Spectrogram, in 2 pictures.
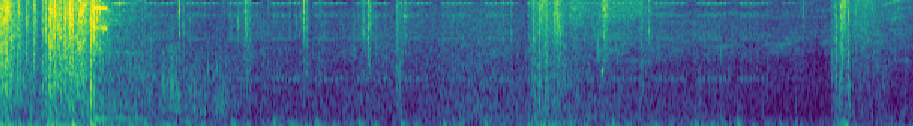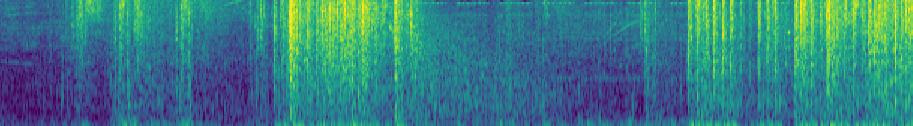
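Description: Rapid gunfire crackles in loud bursts.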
